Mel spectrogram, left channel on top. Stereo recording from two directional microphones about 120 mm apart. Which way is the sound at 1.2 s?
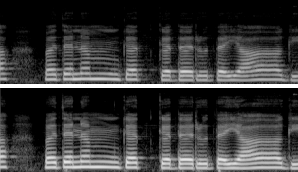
50° right (ahead or behind).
